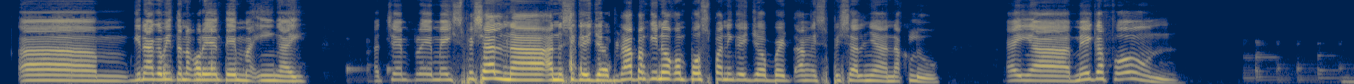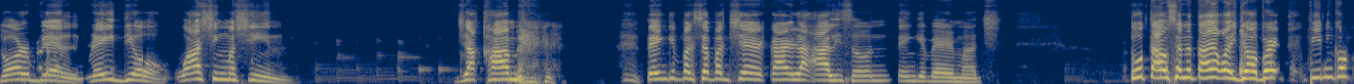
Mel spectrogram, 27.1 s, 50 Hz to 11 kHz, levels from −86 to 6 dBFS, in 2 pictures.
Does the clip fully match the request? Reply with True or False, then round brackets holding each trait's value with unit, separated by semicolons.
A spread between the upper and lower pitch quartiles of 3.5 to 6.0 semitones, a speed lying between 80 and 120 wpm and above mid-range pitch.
True (5.1 semitones; 115 wpm; 210 Hz)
